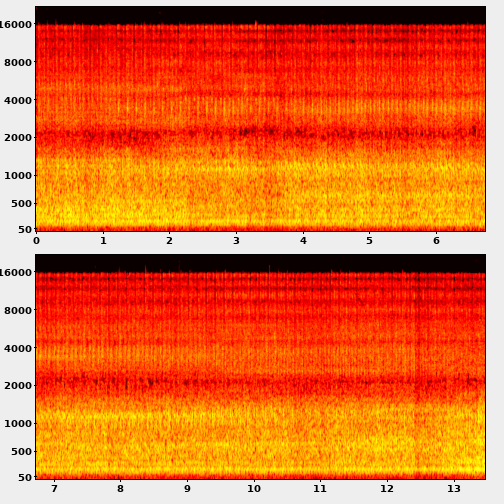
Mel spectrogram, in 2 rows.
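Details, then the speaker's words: 6.7 Cummins diesel, high 200,000 miles, started during teardown and repair: steady even diesel clatter at idle with no misses, knocks or ticking, smooth as glass and oiling well up top. "well I got to tell you that's smooth as glass so I think that's the only problem"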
